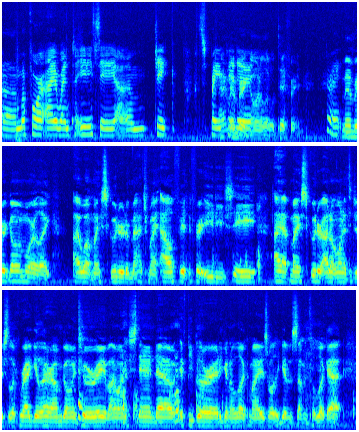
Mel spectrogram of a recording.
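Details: Adult woman speaking; plain speech.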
